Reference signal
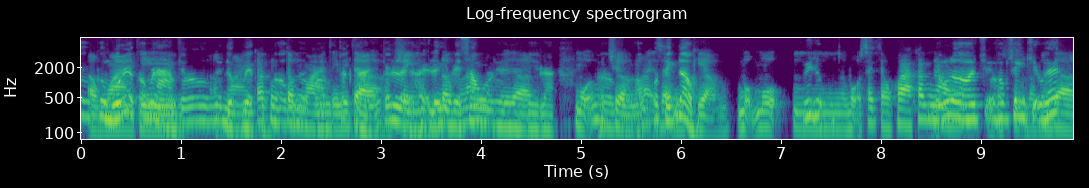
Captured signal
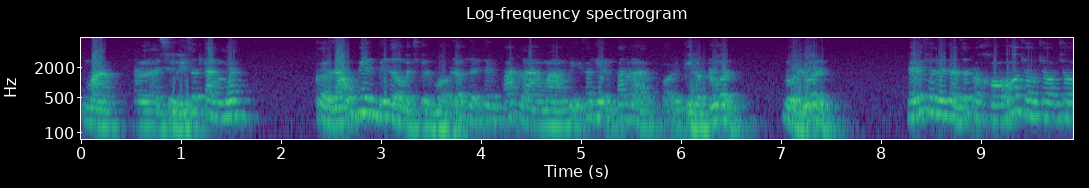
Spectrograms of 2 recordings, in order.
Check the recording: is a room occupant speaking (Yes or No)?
Yes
